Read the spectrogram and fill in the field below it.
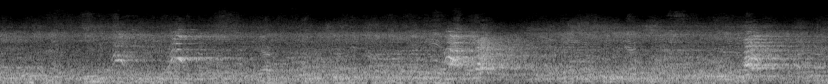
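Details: Male Rough Collie in the champion class, Merlaze Magic Nathan Blessed, at the KLS Fauna show, 9 April 2016: three spaced, ringing barks a few seconds apart, rising above constant hall noise and people talking.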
